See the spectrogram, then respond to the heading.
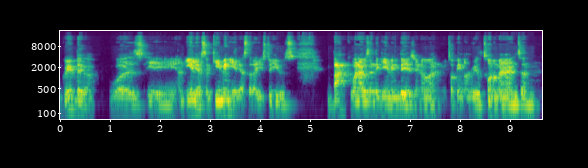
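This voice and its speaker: A man from Trinidad and Tobago in his thirties, a guest telling his story in a relaxed, rambling way with many ums. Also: sits low, normal speed. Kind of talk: casual live-stream interview. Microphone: video call. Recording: echoey room on a video call.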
